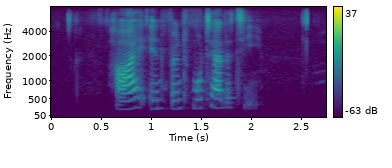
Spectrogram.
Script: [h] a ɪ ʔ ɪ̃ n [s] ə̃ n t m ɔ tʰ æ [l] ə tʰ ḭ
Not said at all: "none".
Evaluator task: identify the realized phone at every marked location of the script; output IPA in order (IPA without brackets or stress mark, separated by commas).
h, f, l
